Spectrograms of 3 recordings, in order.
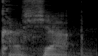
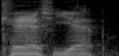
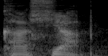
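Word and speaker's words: Kashyap: All right, he is known as Cash across the world, but for the family, he is Kashap. All right, Kashap. Not Cash Yap, but Kashap. That's how you would say his name, all right, when we go to the Hebrew.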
